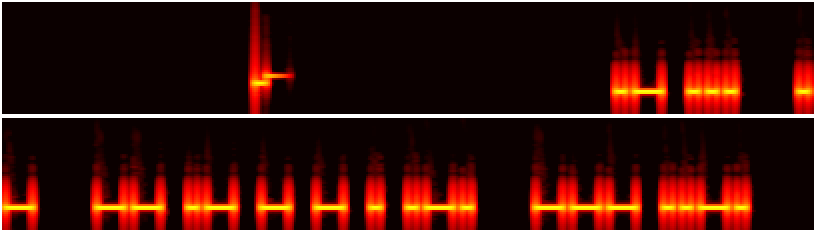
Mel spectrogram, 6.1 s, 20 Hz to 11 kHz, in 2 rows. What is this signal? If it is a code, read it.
Morse code, heard as a keyed tone, about 34 wpm, 700 Hz. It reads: AS A MATTER OF
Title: Sets of 4 Words 35wpm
